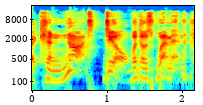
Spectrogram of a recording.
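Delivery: put-on snarl through clenched teeth. Speaker retelling approaching Shannon Beador, imitating her snarling through her teeth. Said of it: "she kind of like snarls through her teeth".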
